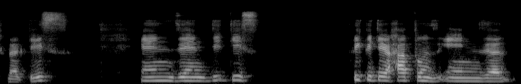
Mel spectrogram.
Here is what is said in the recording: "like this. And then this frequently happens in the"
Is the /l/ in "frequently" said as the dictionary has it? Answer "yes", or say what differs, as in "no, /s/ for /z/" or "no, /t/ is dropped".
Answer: no, /l/ is dropped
